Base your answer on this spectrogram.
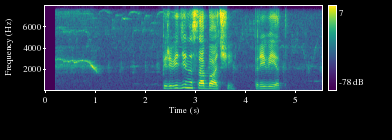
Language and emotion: Russian, neutral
